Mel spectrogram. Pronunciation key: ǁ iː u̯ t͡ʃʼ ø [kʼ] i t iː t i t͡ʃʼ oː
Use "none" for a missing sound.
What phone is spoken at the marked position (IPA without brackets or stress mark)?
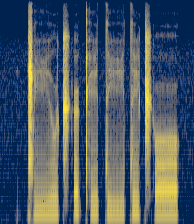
kʼ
